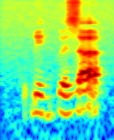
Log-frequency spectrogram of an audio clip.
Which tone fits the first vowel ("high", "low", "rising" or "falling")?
low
